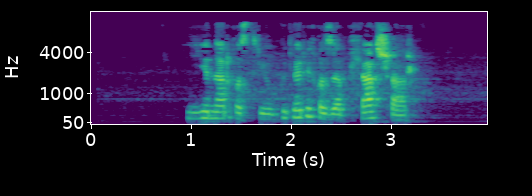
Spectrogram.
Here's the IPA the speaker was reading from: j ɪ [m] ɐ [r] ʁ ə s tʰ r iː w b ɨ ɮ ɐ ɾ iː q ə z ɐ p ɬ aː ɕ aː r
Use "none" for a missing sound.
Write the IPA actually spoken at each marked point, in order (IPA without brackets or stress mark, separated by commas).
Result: n, r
